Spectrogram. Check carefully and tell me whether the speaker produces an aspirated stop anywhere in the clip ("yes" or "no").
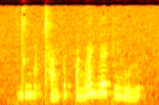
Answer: yes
